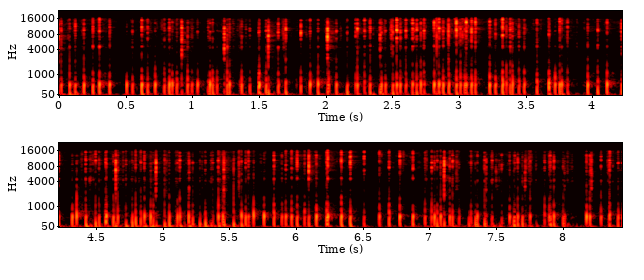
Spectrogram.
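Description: Long nails scratch and tap rapidly across the faces of a solid white gym chalk block held in the hands. The result is a dense, continuous stream of dry, muffled scraping and clicking, weighted toward low and mid tones with little brightness.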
